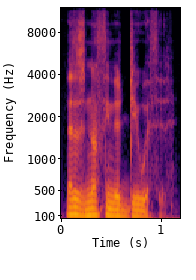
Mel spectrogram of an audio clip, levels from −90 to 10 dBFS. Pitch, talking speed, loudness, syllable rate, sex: 100 Hz, 350 wpm, -15 LUFS, 8.3 syllables/s, male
